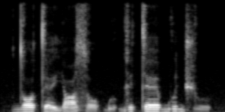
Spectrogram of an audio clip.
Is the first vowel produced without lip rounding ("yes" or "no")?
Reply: no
